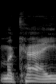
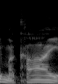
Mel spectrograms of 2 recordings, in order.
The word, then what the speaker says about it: Mackay: McInnes, not McGuinness, McInnes, McIntyre, Mackay, not Mackay, Mackay. That's pronounced Mackay.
